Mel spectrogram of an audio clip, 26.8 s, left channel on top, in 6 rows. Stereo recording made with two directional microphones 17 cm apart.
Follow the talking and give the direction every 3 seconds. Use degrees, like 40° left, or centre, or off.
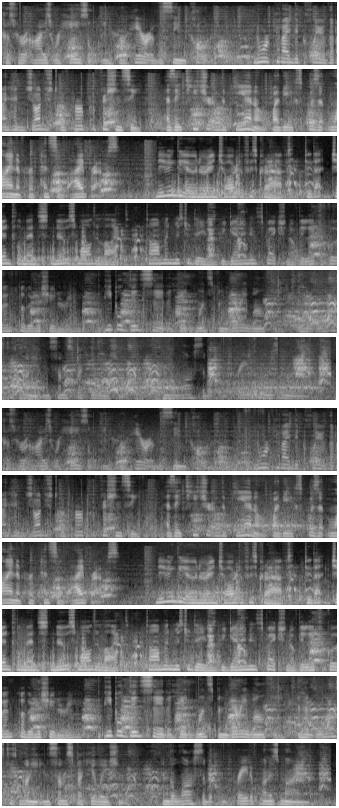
60° left, 50° left, 30° left, 10° left, 20° right, 40° right, 50° right, 60° right, 60° right.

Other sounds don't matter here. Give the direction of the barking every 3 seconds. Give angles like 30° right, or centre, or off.
50° left, 50° left, 50° left, 40° left, centre, 30° right, 30° right, 20° left, 40° left.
